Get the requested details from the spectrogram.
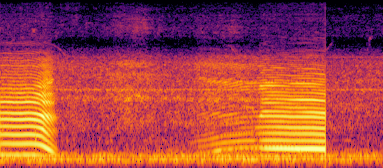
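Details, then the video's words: Two moos from tame cows grazing with their calves: a first half-second call that drops in pitch, then a pause and a longer rising call that levels off and stops abruptly, with a low hum beneath. "the sound of cute tame cows grazing with their calves"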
